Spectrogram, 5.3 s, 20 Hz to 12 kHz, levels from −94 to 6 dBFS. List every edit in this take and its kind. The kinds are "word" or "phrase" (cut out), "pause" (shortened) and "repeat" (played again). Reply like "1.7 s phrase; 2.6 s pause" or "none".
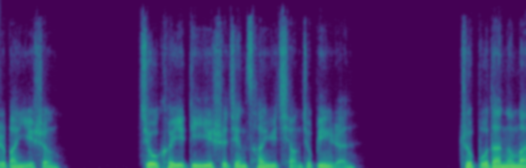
none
